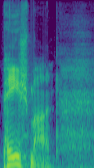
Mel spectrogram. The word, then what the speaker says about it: Pajman: one, which is like my name now, how it's pronounced by Americans and people here, and how I just kind of like took that as my own is Pajman.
